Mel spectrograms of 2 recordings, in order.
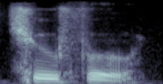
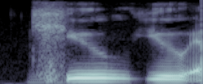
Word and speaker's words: Qufu: It's pronounced Qing, but yeah, this is Chufu. Qufu. It used to be spelled differently, but yeah.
